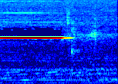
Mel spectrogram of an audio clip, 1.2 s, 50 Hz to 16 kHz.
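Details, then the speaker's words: Power-on of a 10 lpm two-person oxygen concentrator with a bagged mask attached to the green christmas-tree adapter: a single short high beep, then low machine hum, showing the unit has power. "we're then going to remove our bagged mask from the bag and attach that to the green christmas tree power on the unit"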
